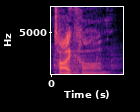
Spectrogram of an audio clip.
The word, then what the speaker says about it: Taycan: How to pronounce it. Taycan. Yeah. Taycan.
